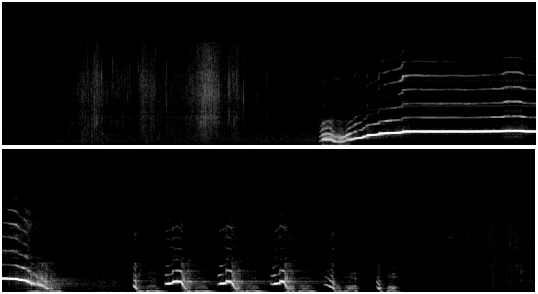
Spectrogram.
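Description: Elk challenge bugle imitating an aggressive bull elk, blown on a mouth diaphragm call through a bugle tube: a loud whistle that climbs, holds high for about two and a half seconds and drops off. A quick run of short, low grunting chuckles follows.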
